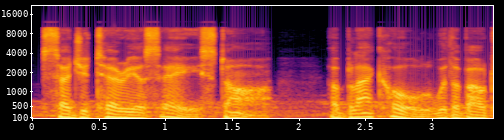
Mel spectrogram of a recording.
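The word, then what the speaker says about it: Sagittarius A*: At the center of the Milky Way is Sagittarius A, pronounced Sagittarius A star, a black hole with about 4 million solar masses.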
